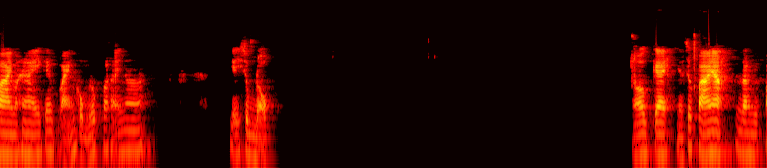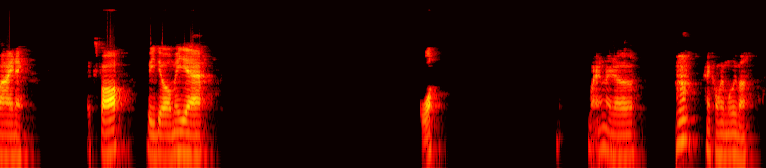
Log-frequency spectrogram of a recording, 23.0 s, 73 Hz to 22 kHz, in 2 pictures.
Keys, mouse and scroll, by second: 1.5 click, 2.2 click, 3.6 click, 4.4 click, 5.2 click, 5.3 click, 6.1 click, 6.3 click, 9.4 ctrl+alt+scroll down 1, 10.1 ctrl+scroll up 1, 11.3 click, 15.1 click, 18.1 click, 19.9 click, 20.7 click, 20.8 click, 21.5 click, 21.6 click.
